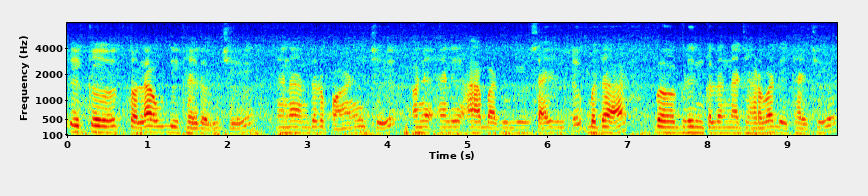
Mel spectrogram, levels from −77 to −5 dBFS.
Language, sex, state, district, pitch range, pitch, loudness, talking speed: Gujarati, male, Gujarat, Gandhinagar, 140-155 Hz, 145 Hz, -18 LUFS, 135 wpm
